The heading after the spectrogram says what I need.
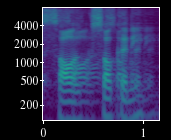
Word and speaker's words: Saucony: Okay, that's how you pronounce it. Saucony.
